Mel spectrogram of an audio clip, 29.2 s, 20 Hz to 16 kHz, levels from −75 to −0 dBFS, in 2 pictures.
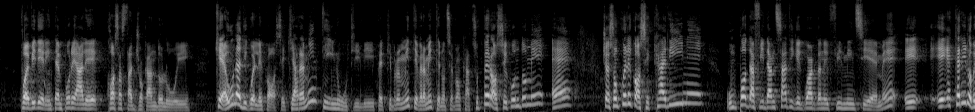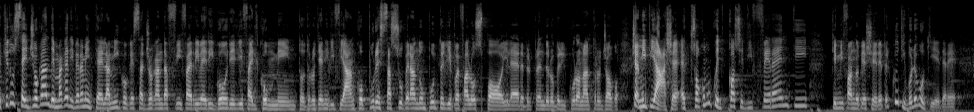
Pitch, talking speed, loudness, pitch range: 160 Hz, 225 wpm, -27 LUFS, 140-220 Hz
